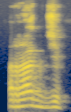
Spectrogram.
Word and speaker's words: rugs: जैसे नेक्स्ट है RUGS, रग्स नहीं पढ़ना है, रग्स है ये, क्या है? रग्ज, रग्ज।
